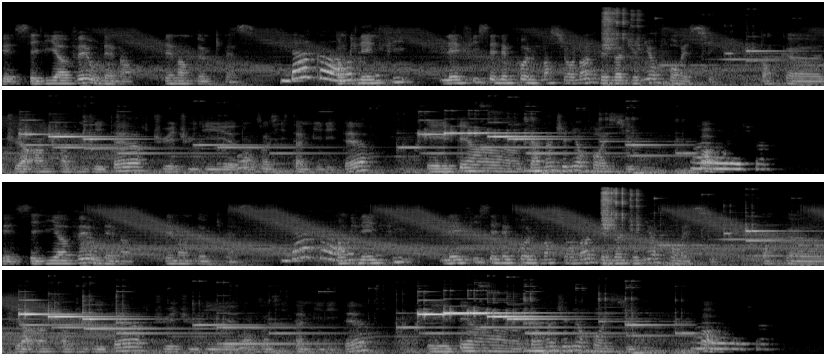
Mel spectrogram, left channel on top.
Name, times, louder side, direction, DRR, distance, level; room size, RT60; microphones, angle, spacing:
voice 1, 0.0-1.3 1.6-2.5 3.3-4.0 4.4-7.1 7.6-11.9 12.5-14.6 15.2-15.4, left 1 dB, 90° left, 0.7 m, -33 dB
sound 1, 0.8-9.3, right 4 dB, 45° right, 0.3 m, -42 dB
voice 2, 2.8-3.8 10.6-11.0 15.1-15.9, left 6 dB, 70° left, 0.3 m, -29 dB
sound 2, 6.0-11.5 11.9-15.1, right 8 dB, 80° right, 0.6 m, -23 dB
2.6 x 2.1 x 2.6 m
head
